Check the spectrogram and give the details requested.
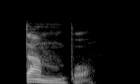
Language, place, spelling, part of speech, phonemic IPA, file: Occitan, Béarn, tampa, noun, /ˈtam.pɒ/, LL-Q14185 (oci)-tampa.wav
- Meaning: 1. valve 2. seacock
